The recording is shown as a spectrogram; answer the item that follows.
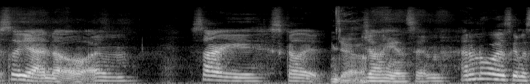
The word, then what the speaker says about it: Johansson: Because the J is pronounced a H. Yeah. Just to clarify that you're not calling her a hoe. No. In Spanish, J's are pronounced as the H sound.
